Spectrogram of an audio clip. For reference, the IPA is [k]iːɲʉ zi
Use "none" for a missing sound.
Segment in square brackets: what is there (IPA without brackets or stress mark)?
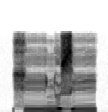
x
